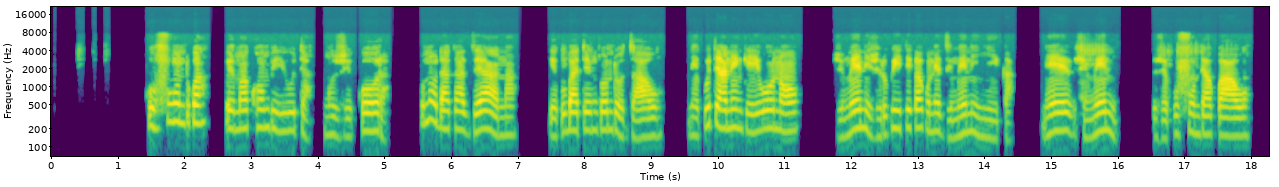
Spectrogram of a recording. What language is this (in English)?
Ndau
